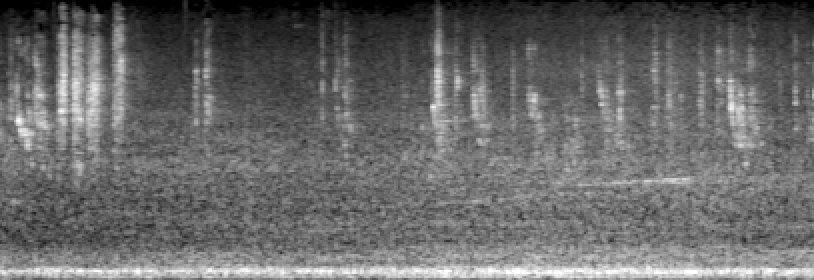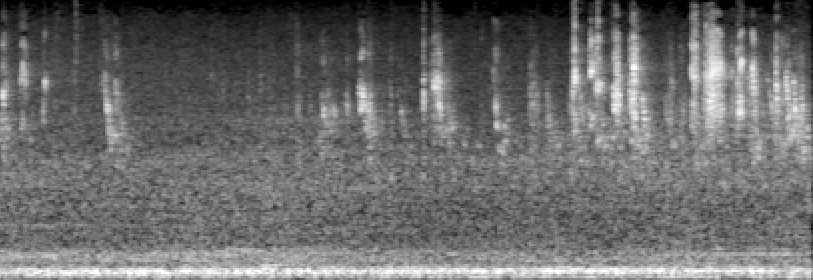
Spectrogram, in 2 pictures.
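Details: Budgerigars (Melopsittacus undulatus) chatter as a busy aviary flock, with quick scratchy chirps and squawks over a steady low hum.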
